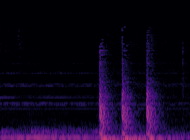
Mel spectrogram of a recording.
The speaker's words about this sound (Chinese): 当前门响起急迫的敲门声时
